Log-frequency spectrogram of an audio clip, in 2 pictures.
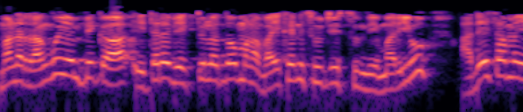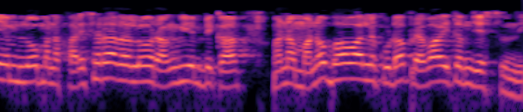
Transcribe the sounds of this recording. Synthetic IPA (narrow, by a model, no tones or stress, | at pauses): mɐnɐɾɐŋɡuje̞mpikɐit̪ɐɾɐʋjɐk̚t̪ulɐt̪o̞ːmɐnɐʋɐjɐkʰɐnisuːt͡ʃist̪und̪imɐɾiju | ɐ̰d̪eːsɐmɐjɐmlo̞ːmɐnɐpɐɾisɐɾaːlɐlo̞ːɾɐŋɡuempikɐmɐnɐmɐno̞ːbʱaːʋaːlɐnikuːɽaːpɾɐʋaːɦit̪ɐmt͡ʃe̞ːst̪und̪ḭ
